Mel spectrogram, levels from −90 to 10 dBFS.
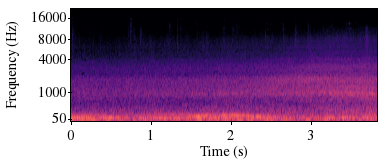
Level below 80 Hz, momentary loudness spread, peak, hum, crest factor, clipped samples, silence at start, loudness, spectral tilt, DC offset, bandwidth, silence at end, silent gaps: -36 dBFS; 4 LU; -16 dBFS; none; 14 dB; under 0.1%; 0 s; -33 LUFS; -7 dB/octave; under 0.1%; 10 kHz; 0 s; none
